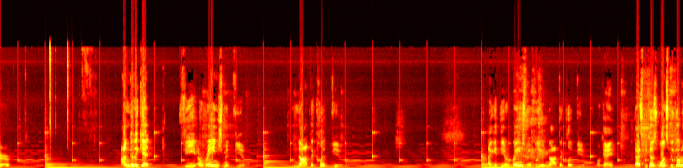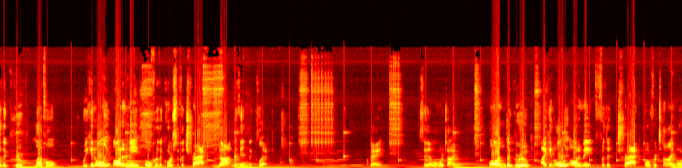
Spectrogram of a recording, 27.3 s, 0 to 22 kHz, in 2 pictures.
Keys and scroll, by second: 1.0 alt+super+8.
